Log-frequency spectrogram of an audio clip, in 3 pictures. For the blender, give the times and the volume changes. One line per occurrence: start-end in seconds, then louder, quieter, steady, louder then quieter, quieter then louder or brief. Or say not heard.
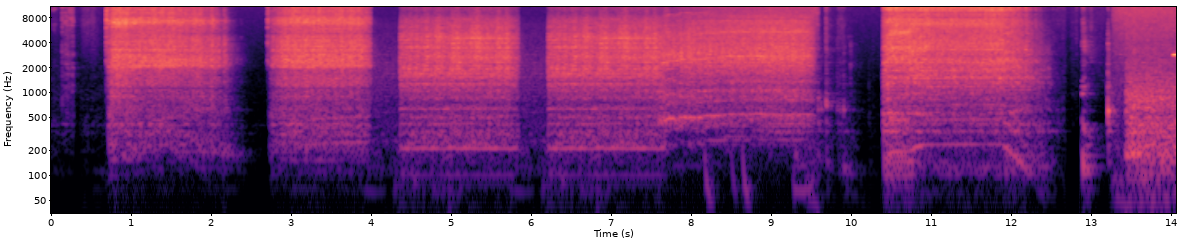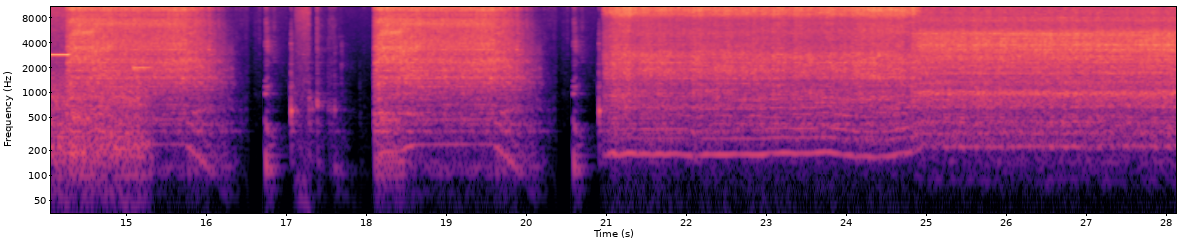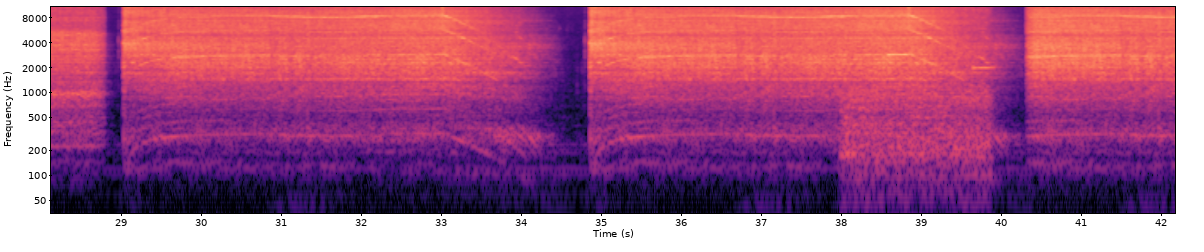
0.1-42.1 louder.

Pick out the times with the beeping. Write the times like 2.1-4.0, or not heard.
13.4-15.3, 38.0-40.0.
